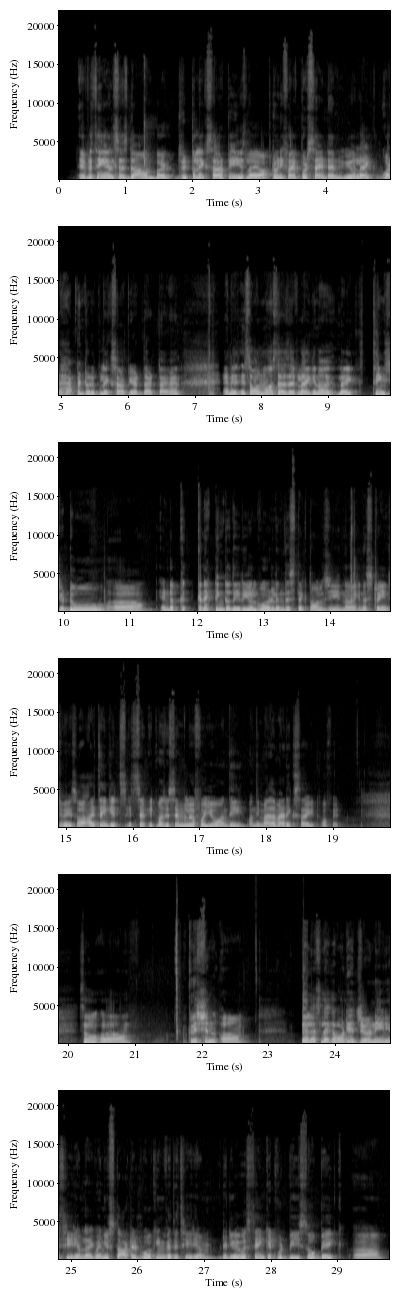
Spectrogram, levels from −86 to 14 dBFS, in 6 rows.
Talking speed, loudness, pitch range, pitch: 210 wpm, -22 LUFS, 145-205 Hz, 175 Hz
